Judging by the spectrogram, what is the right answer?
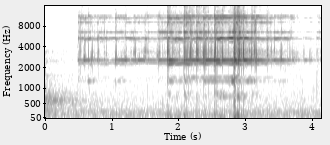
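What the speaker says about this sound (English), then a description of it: "I shook the bell." A small silver sleigh bell is shaken, giving a bright, sustained jingling ring that swells and lingers for several seconds, with a sharp accent near the end and no talking.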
